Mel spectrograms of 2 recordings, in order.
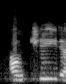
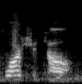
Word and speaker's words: Washita: Yeah, it's funny when I hear GPS say it calls it Ochita or something. It's pronounced Washita.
